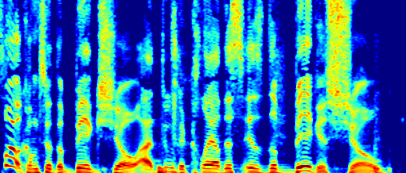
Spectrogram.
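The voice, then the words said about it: Put-on southern gentleman accent. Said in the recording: “your southern accent, your southern gentleman accent ... Have ... do a southern gentleman accent”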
